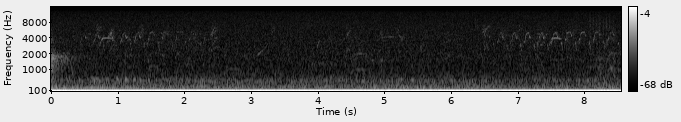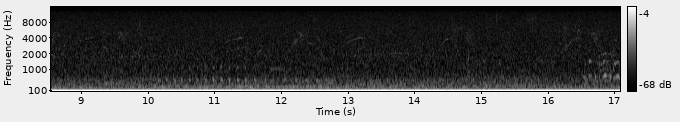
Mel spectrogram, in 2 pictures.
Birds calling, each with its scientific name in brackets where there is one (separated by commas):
Hawaii Amakihi (Chlorodrepanis virens)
